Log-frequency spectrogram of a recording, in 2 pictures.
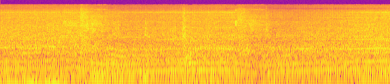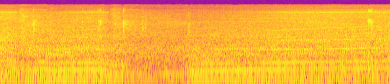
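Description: An off-road vehicle engine in a video game drones steadily and loudly, revving with slight pitch rises and dips throughout, with no voices over it.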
